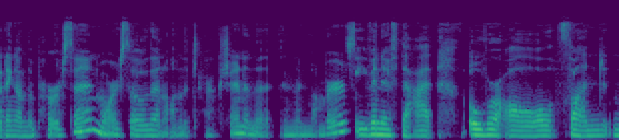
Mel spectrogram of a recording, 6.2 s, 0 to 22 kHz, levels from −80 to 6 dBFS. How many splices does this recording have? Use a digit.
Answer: 1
